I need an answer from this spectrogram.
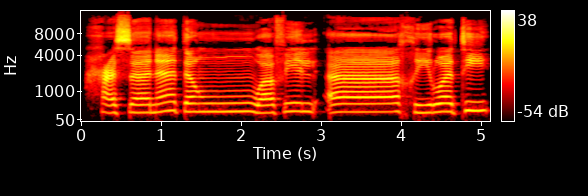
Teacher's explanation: ربنا آتینا فی الدنیا حسنۃ، حسنۃ، یا دیکھیں حسنۃ، تا کے اوپر تنوین ہے اور تنوین کے بعد واو آ رہا ہے، اور واو جو ہے حروف یرملون میں سے ہے، تو یہاں پر ادغام ہوگا تھوڑا سا غنّے کے ساتھ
